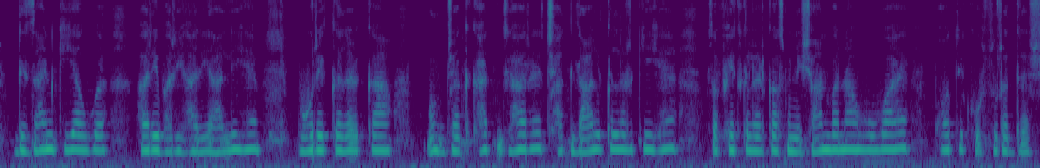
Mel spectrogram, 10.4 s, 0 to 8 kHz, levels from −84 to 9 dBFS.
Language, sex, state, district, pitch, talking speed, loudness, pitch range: Hindi, female, Jharkhand, Jamtara, 225 Hz, 155 wpm, -40 LUFS, 215-230 Hz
